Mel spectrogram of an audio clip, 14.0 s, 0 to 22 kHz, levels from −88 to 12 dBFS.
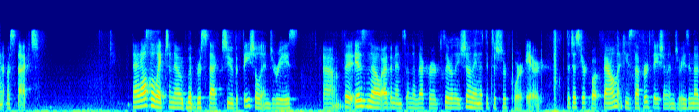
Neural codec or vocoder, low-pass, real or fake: codec, 16 kHz, 0.5 kbps, X-Codec, HuBERT features, trained on balanced general audio; 7.2 kHz; fake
